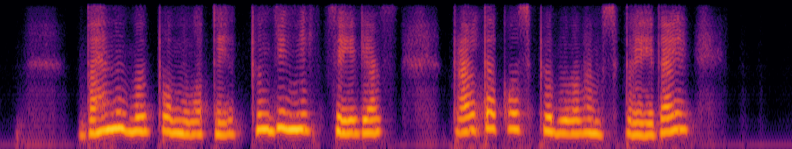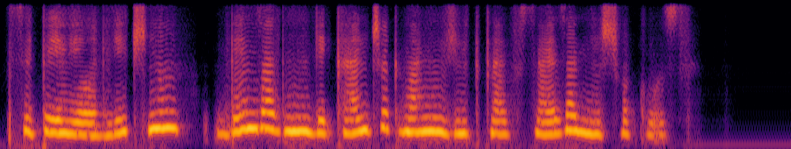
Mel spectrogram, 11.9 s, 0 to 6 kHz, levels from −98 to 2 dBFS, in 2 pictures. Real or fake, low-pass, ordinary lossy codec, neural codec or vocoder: fake; 5.4 kHz; none; codec, 16 kHz, 0.5 kbps, FreqCodec, smaller model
